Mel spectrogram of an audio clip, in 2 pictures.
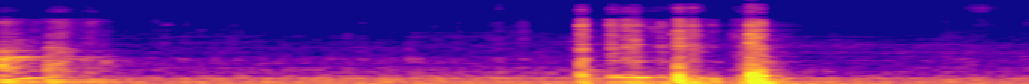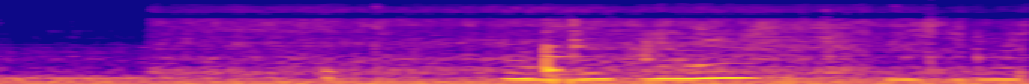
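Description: Tomato puree sautés in a pan for butter chicken, a continuous close sizzle broken by a couple of loud clattering stirs and a brief burst of sputtering near the end.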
